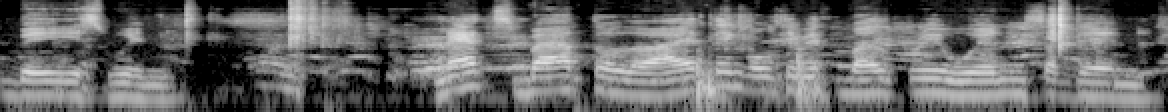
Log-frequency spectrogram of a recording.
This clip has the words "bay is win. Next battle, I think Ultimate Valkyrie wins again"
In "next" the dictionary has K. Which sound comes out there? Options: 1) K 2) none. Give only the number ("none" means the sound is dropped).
1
